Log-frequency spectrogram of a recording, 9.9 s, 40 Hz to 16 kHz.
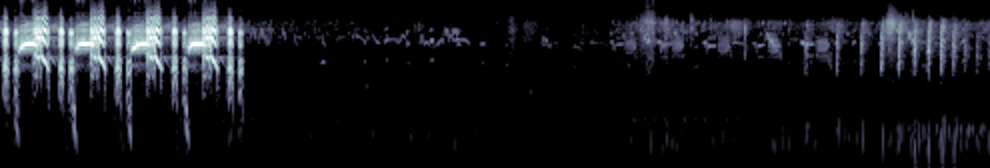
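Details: Francolin giving four loud, harsh, grating notes, one roughly every 0.6 seconds, then a long quiet stretch with faint scratchy rustling and soft clicks toward the end.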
